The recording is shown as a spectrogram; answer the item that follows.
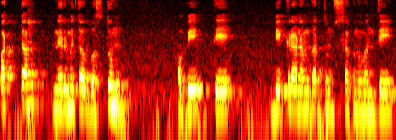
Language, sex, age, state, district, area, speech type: Sanskrit, male, 18-30, West Bengal, Bankura, urban, spontaneous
